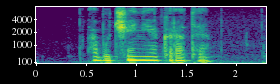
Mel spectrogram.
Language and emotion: Russian, neutral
